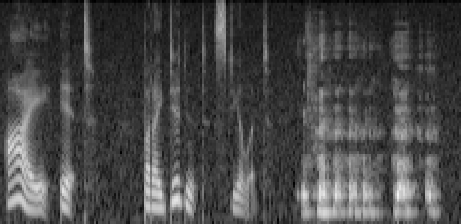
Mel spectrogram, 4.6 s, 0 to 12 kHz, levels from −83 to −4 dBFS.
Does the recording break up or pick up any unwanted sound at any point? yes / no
yes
